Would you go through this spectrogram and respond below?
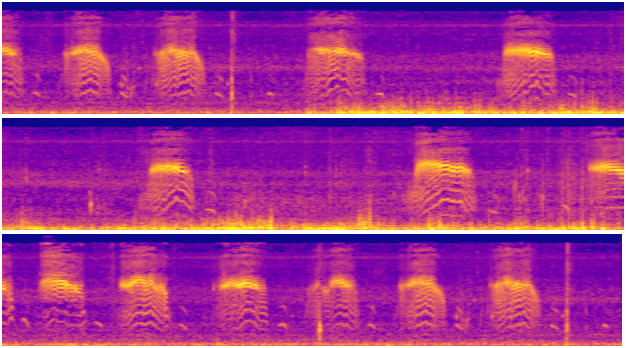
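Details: Frog confronted by a snake, uttering repeated harsh, wailing cries that fall in pitch, many in quick irregular succession, over a loud low rumbling background noise.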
